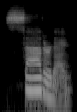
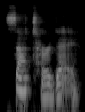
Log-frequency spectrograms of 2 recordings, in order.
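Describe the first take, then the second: First: The middle T sounds like a soft, quick D. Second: The middle T is a crisp, released T. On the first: "I'm making it more like a dull D sound" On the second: "with a true T"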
